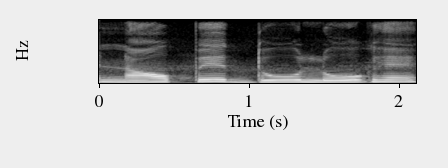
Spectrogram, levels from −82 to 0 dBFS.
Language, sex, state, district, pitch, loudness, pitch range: Hindi, female, Uttar Pradesh, Lucknow, 220 Hz, -12 LUFS, 205-240 Hz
